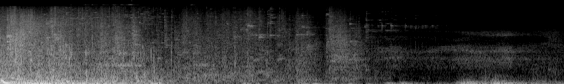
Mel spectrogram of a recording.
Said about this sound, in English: The doors closed and the elevator started down. There was shrieking and screaming. And the sound of a crash.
